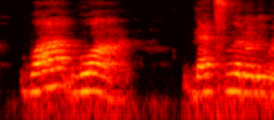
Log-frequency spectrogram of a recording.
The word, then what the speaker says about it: Wagwan: The first one in the fourth row is called Wagwan. That's literally what it's called, and it's spelled WHA-GUWAAN, like they saying what's going on, I think. I think it sounds like what's going on. Wagwan.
